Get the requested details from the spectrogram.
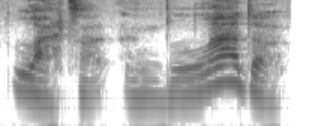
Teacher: the TD distinction can be lost through American flapping. So for example, ladder can mean both latter and ladder.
